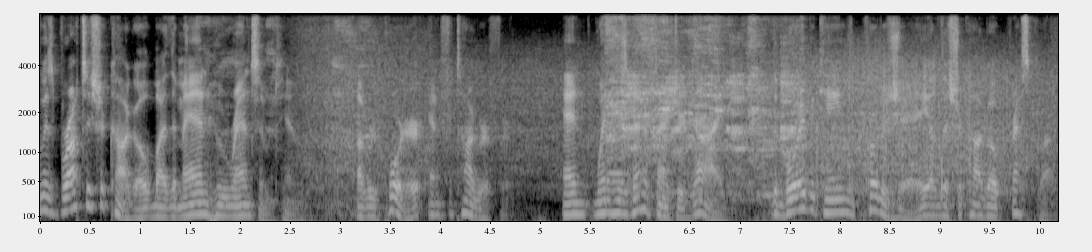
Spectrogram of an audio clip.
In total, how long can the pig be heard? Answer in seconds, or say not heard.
4 s.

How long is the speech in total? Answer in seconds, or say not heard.
10 s.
